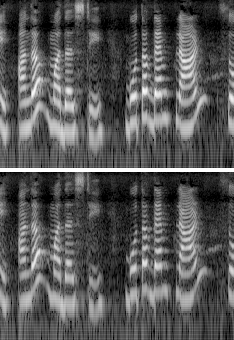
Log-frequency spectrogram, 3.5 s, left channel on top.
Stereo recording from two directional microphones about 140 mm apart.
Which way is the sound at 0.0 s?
30° left (ahead or behind).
